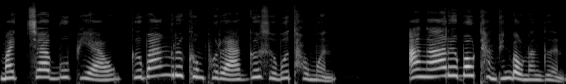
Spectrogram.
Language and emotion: Bodo, surprised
